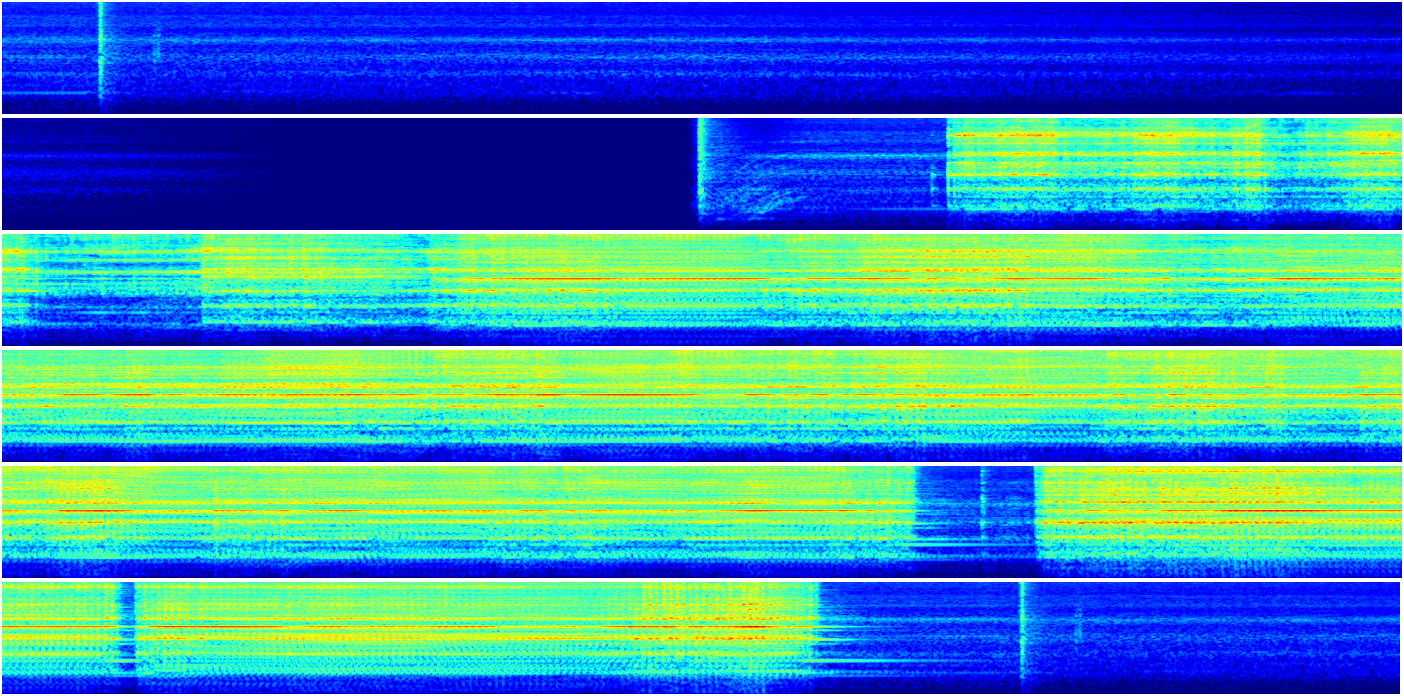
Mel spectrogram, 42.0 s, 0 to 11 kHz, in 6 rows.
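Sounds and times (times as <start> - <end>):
click: 0.4 - 0.9, 10.5 - 10.7
power grinder grinding: 10.6 - 40.2.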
